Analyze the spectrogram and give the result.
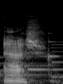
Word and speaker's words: Æ: Um, so, I mean, it's just X, the letter X, um, and then the AE is like pronounced ash.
